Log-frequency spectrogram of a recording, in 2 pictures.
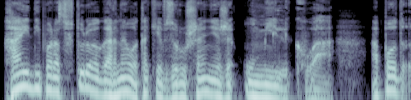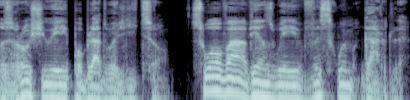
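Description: A man reading a classic novel aloud as an audiobook narrator, with expressive, dramatic storytelling. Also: low-pitched, moderate pace, breathy edge, no room sound, studio quality.

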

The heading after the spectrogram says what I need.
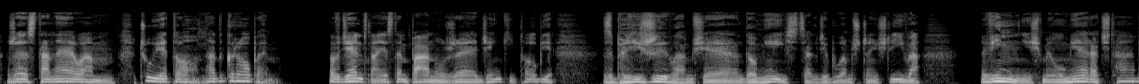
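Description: A man's voice: on the low side, a little slow, dry recording, studio quality. A man reading the lines of a grieving, self-reproaching woman of about forty in an audiobook.

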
